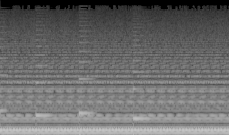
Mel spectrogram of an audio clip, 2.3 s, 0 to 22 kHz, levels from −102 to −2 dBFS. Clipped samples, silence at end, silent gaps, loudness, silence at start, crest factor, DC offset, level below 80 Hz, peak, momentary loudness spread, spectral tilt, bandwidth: under 0.1%; 0 s; none; -28 LUFS; 0 s; 10 dB; under 0.1%; -42 dBFS; -18 dBFS; 0 LU; -6.5 dB/octave; 15.5 kHz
